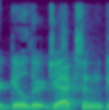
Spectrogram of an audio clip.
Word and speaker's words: Gildart Jackson: Today I'm joined by actor and fireside reading narrator Gildart Jackson.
